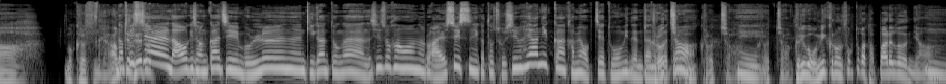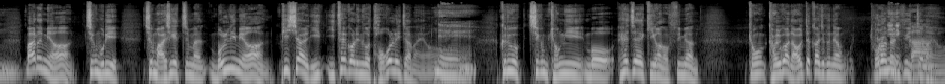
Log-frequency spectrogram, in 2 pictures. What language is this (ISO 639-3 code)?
kor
